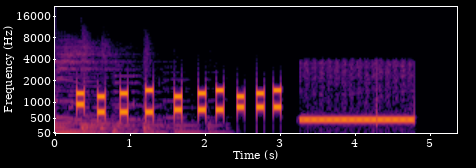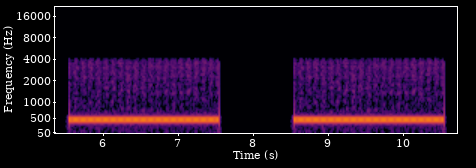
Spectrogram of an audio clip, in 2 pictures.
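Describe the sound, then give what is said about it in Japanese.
A quick run of about ten telephone keypad beeps as a call is placed to the next caller, followed by three long, steady phone tones separated by short silences, clear with no one speaking. “さあ、次の方にお電話しましょう。”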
